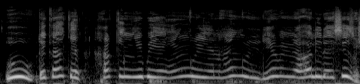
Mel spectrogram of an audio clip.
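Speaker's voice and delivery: high squeaky mocking voice of a critic; mocking imitation. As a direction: whine it back like a know-it-all. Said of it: "What do I mean by that?".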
